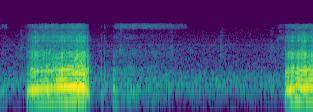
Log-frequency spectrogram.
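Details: Boozer, a Blue Lacy dog, snoring loudly: a rough, buzzy inhaled snore lasting just over a second, a quiet pause, then the next snore beginning at the end.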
